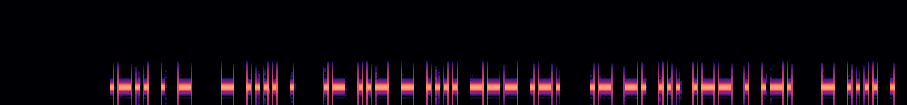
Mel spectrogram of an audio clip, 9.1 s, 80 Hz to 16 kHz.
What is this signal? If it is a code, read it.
Morse code, heard as a keyed tone, about 28 wpm, 700 Hz. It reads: LET THE AUTHOR ANSWER THE
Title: Sentences from Top 1200 Words 28wpm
